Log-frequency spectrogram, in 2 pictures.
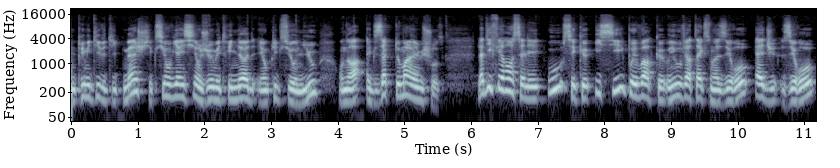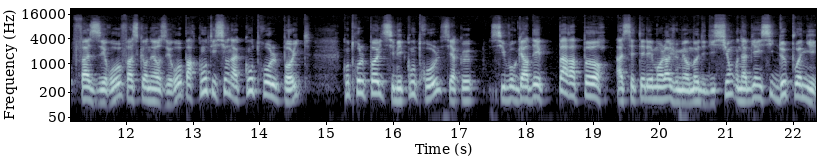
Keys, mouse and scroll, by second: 2.0 click, 3.4-7.5 drag, 7.5-8.7 scroll up 5, 17.5 shift+middle click, 18.2-18.6 scroll up 7, 18.9 scroll down 3, 20.3 Tab, 20.8 middle click, 21.6 scroll down 2, 22.0-22.3 middle drag.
